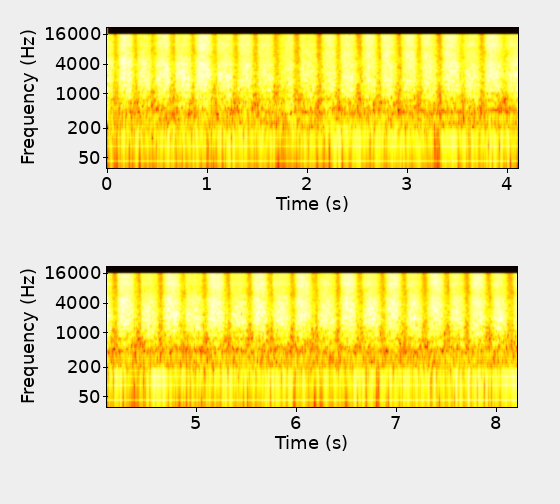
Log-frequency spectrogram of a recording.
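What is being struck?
Synthetic pile carpet mat.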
